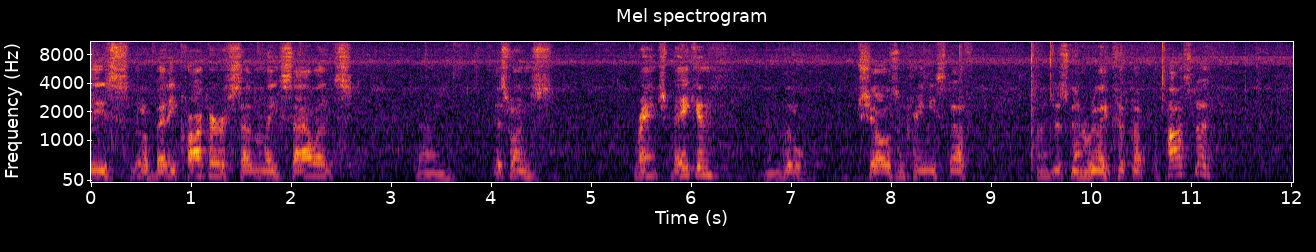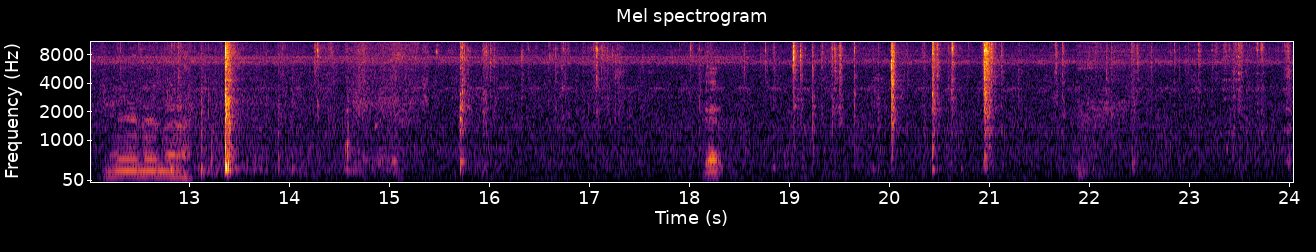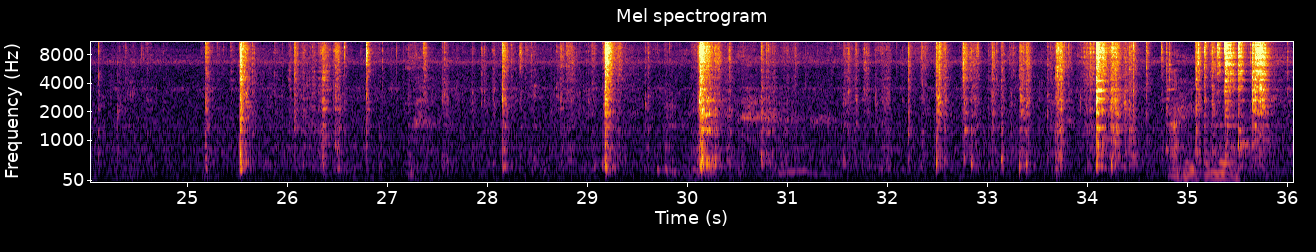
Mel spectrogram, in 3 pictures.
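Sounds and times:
faint high hiss: 0.0s - 36.0s
cookware clicks and knocks on rock: 27.6s - 30.9s, 31.5s - 36.0s.

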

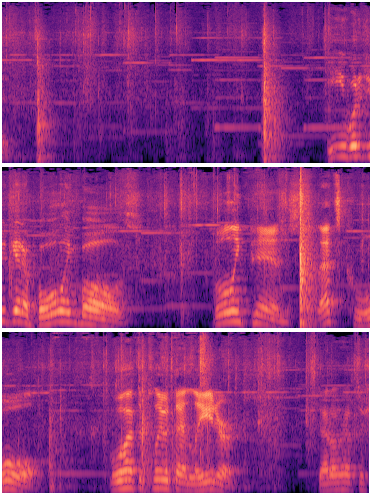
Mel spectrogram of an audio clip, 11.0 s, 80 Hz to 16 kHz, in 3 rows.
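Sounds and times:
wrapping paper rustling and tearing: 0.2s - 2.6s.

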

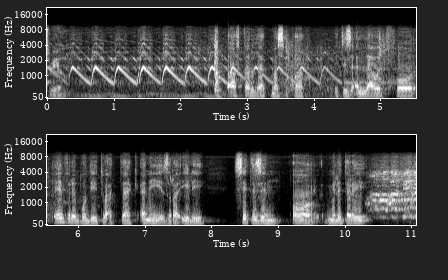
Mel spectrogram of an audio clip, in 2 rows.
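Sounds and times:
siren in fast yelp: 0.0s - 5.2s
thump: 2.5s - 2.8s.

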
